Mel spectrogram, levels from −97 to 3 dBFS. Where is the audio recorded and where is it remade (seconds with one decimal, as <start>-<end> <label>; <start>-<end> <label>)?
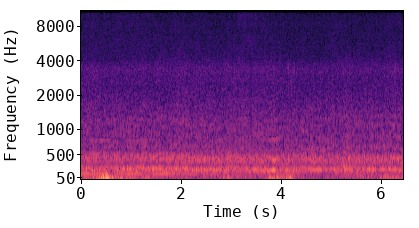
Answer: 0.0-2.9 recorded; 2.9-3.7 remade; 3.7-6.5 recorded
